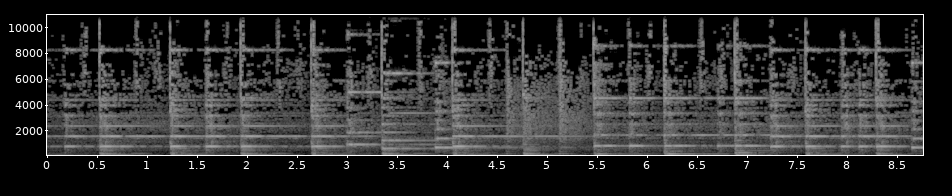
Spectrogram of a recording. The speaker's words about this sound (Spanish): Así que, bueno, ahora yo dejo a todos ustedes, radio oyentes, amigos, compañeros, escuchar canciones y frases de Navideña.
